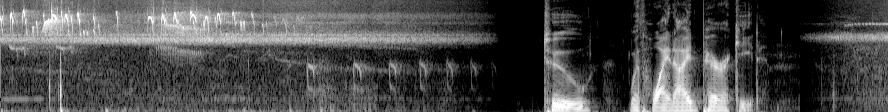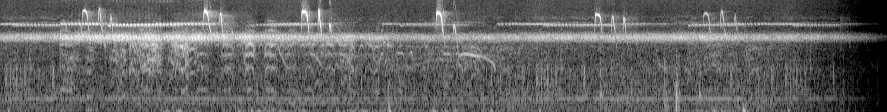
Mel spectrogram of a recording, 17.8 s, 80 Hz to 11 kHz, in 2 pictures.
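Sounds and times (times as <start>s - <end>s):
pale-rumped swift twittering in Ecuador: 0.0s - 4.8s, 8.4s - 17.3s
high-pitched insect drone in Ecuador: 0.0s - 4.9s, 8.2s - 17.7s
speech: 5.5s - 7.6s.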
